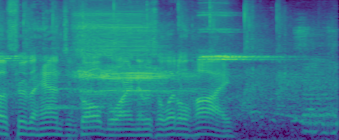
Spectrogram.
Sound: buzzer sounding

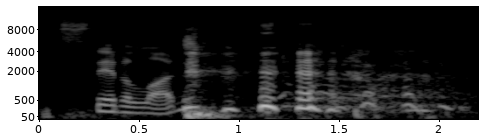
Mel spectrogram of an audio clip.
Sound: laughs

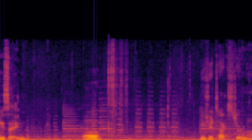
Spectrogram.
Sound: groans

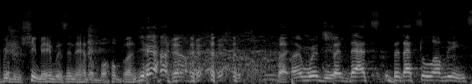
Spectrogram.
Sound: laughing

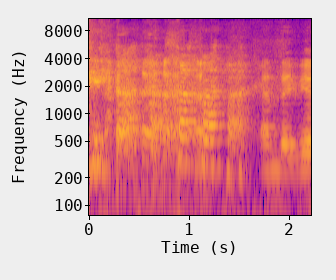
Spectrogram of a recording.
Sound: laughs

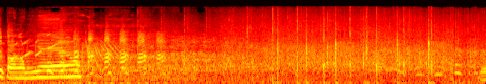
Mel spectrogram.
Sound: laughing; applause

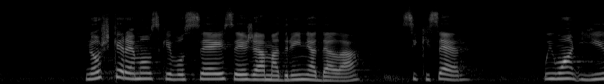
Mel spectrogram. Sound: speaking in foreign language

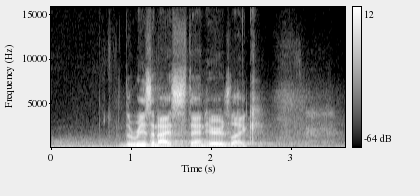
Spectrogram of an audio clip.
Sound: sighs

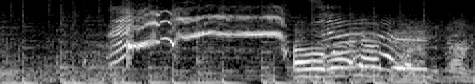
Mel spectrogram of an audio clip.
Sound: cheerful music; screams

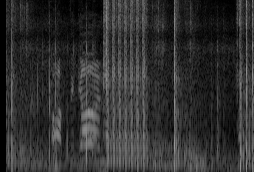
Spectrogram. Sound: rapid gunfire

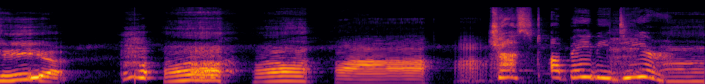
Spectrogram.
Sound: crying

